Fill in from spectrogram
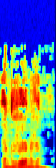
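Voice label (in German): "andorranerin", German; pronunciation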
